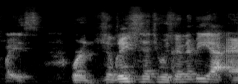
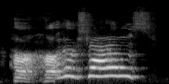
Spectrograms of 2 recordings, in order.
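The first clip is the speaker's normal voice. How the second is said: a squealing high incredulous question; shocked disbelief; 11 dB louder, slower than usual. Real, not acted. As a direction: shriek it in disbelief. Incredulous shriek at the claim.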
